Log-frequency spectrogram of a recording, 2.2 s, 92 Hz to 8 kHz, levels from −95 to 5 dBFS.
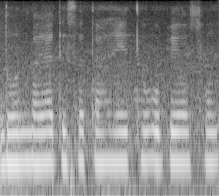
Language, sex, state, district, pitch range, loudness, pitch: Marathi, female, Maharashtra, Chandrapur, 195-200 Hz, -14 LUFS, 195 Hz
